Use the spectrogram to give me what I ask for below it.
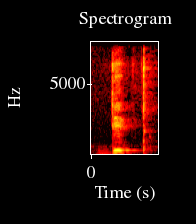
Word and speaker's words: debt: ना गलती करते हैं, इसमें बी को पढ़ते हैं, डेप्ट पढ़ते हैं, डेप्ट, डेप्ट, है ना। लेकिन यहाँ पे बी जो साउंड होता है बी का, वह साइलेंट है, इसलिए इसको पढ़ेंगे हम लोग डेट, डेट, डेट।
